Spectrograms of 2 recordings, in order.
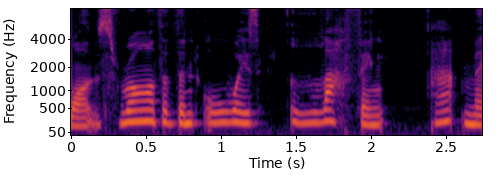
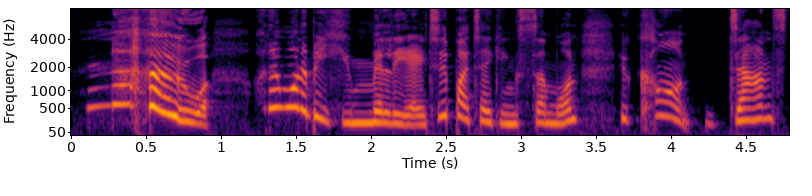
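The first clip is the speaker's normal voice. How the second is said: loud, high "No", easing into scorn; scornful refusal; 5 semitones higher, 8 dB louder than usual. A narrator's reading. Mum refusing to take daughter to dance class, scornful. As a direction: shoot the request down loudly.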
